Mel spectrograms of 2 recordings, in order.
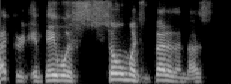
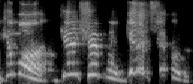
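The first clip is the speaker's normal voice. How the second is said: cheering on; 12 semitones higher than usual. Real, not acted. Cheering the batter on.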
